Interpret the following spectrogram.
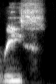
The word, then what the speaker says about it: Ruiz: pronouncing my name like my family all has grown up saying it Reese like Reese's Pieces and that's how my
